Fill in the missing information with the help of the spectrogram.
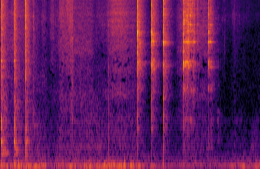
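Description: Metallic clinks and scraping as a steel rod and gloved hand work at a scrap radiator's fins to get at the copper tubes. There are a few sharp clinks at the start and another cluster a little under three seconds in.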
